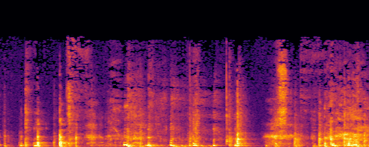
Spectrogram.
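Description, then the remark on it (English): A person coughs hard and repeatedly in a string of harsh, gagging bursts with ragged breaths between them, choking after swallowing some weed. “just coughed up a hairball.”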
